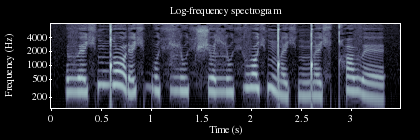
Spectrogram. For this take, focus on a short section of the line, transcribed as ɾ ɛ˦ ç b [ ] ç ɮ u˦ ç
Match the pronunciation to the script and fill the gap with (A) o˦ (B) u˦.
A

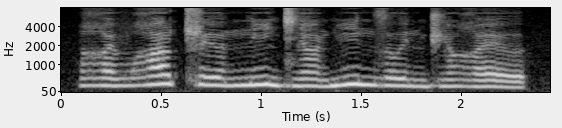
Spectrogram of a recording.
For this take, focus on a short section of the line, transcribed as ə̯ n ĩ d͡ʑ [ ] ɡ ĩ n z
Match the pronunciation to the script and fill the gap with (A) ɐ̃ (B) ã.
B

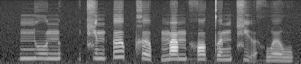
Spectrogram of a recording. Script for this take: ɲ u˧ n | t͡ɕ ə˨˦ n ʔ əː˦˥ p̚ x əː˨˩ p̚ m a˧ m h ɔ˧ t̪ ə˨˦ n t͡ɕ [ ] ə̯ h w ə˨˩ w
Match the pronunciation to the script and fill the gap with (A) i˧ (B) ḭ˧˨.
B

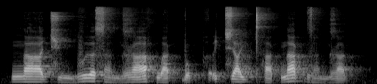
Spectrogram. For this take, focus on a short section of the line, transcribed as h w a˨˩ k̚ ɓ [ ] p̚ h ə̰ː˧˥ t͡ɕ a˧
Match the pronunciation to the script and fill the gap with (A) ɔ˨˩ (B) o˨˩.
B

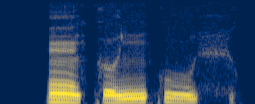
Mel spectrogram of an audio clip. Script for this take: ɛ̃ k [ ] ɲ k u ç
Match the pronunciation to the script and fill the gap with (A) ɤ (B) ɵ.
A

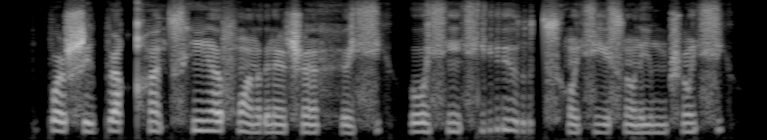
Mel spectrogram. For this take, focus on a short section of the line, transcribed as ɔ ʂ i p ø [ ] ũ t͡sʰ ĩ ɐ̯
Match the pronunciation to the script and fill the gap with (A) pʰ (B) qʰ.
B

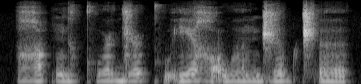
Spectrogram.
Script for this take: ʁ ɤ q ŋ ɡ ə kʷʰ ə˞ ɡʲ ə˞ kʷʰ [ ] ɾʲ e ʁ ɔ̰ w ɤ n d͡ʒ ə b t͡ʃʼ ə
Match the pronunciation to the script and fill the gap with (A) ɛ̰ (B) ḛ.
B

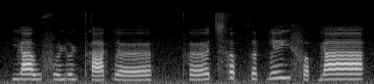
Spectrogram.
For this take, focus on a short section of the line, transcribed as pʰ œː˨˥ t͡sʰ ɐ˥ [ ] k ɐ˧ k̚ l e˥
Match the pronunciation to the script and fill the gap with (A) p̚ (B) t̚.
A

